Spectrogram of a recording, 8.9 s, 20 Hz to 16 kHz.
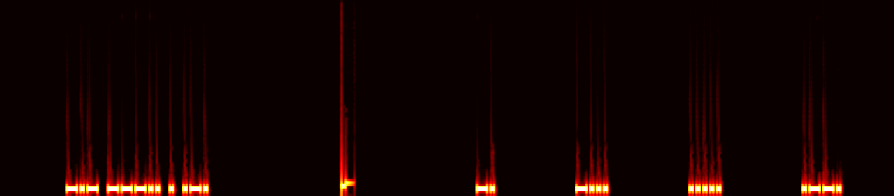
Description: Morse code, heard as a keyed tone, about 36 wpm, spaced as for 15 wpm, 700 Hz. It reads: K8ER NB5P
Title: USA Call Signs - 4 Characters - 8x Character Spacing - 35wpm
